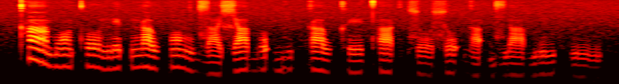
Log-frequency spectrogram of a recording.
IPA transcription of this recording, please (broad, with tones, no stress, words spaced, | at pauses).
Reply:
kʰã˥˧bɔ̃˧ t̪ʰo˥˧n̪e˦p̚ŋa˥˧wkɔ̃˥˧ŋ d͡za˨˩ɕa˦ bo˦ʔbi˦p̚ka˥˧w kʰe˦t̪ʰa˦k̚ t͡so˧so˦ʔɡa˨ʔ d͡zja˧bĩ˧m hĩ˨˩ŋ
